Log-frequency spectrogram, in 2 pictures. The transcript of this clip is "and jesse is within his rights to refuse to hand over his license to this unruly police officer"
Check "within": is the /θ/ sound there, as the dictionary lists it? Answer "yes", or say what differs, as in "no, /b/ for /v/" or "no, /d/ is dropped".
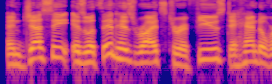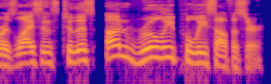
yes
